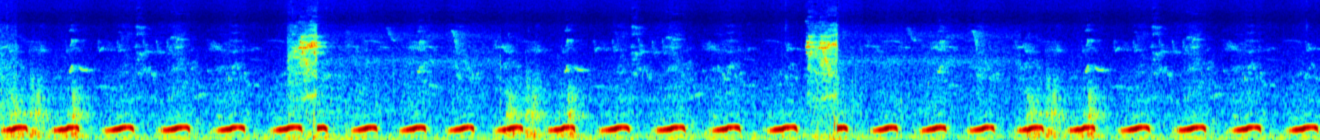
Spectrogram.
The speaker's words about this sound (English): Yeah, so the Torres Strait imperial pigeons, they actually migrate from New Guinea and come down to the top end of Australia. So... yeah, they're pretty spectacular and they got a funny noise that they make as well.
